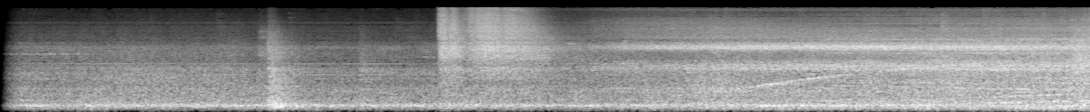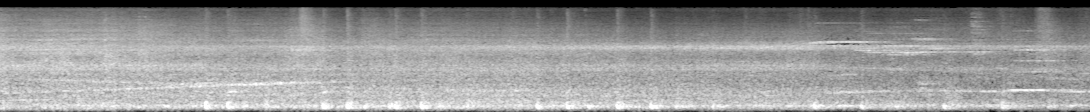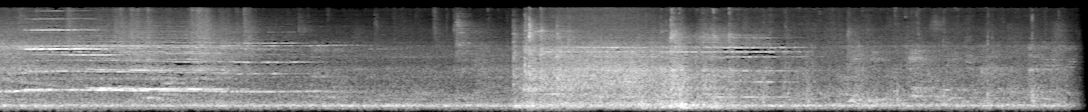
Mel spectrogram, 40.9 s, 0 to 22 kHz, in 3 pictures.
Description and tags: Tube Bank station 140918
Trains entering and leaving Bank Tube station, London. 14th September 2018, 9.30 am. recorded on iPhone 5.
underground, tube, London, train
